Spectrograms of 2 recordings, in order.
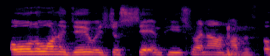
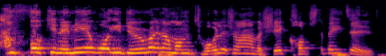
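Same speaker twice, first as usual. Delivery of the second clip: loud, high, rushed protest; indignant yell; 5 semitones higher, 4 dB louder than usual. Retold or imitated. Man on the toilet to the door-banger, indignant yelling. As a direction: shout back through a closed door.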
